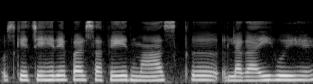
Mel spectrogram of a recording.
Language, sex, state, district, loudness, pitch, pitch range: Hindi, female, Madhya Pradesh, Bhopal, -13 LUFS, 205 Hz, 195-205 Hz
